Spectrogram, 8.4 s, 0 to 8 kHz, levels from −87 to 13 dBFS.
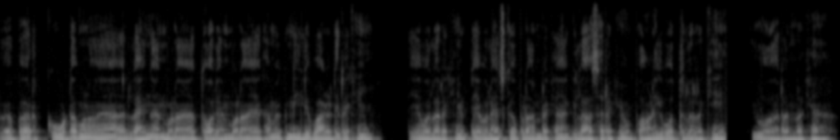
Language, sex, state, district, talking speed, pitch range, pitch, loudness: Hindi, male, Uttarakhand, Tehri Garhwal, 180 wpm, 125-135 Hz, 130 Hz, -35 LUFS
